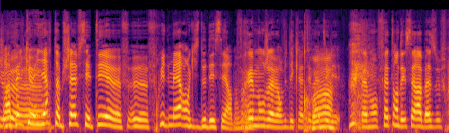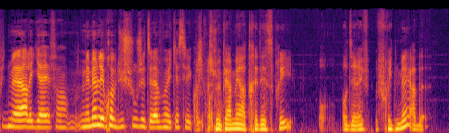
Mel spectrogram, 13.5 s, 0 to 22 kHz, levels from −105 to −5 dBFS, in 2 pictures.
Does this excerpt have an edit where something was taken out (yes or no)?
no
